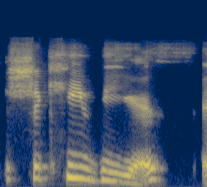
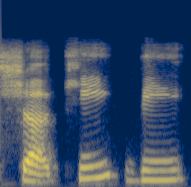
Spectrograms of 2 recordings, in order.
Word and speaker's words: Shekevious: My name is Shakivius. It's Shakivius. Okay? – Come on, syllables. – Yes, 10 letters, and you stretch it out, Shakivius.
